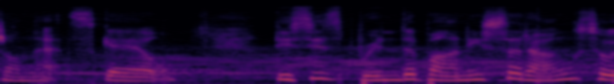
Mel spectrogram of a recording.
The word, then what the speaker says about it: Brindavani Sarang: Brindavani Sarang. And actually, it's interesting. So B and V seem to be interchangeable. So you could say Vrindavani Sarang or Brindavani Sarang, and Brindavan or Vrindavan.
